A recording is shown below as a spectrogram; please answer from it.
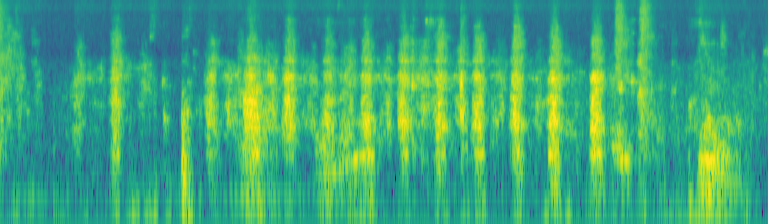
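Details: Siberian Husky puppies giving a busy run of short whimpers, yelps and yips, many overlapping calls repeated roughly two to three times per second, some pitched and whiny, with panting-like breaths between.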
